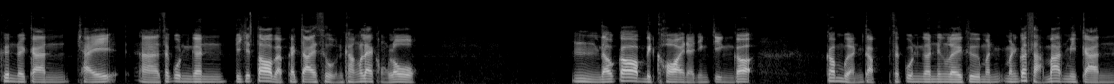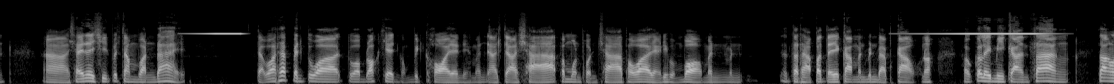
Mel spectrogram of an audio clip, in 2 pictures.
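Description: Loudspeaker feedback squeal hits at 12.91–13.65 s and again, louder and slower to build, at 20.03–21.88 s: a 4.2 kHz loop tone swelling over speech.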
